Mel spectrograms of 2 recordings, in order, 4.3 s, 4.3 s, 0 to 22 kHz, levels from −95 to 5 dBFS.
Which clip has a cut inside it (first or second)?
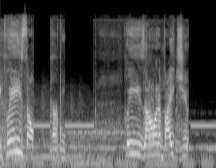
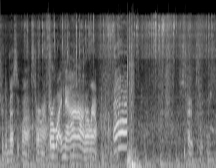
second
